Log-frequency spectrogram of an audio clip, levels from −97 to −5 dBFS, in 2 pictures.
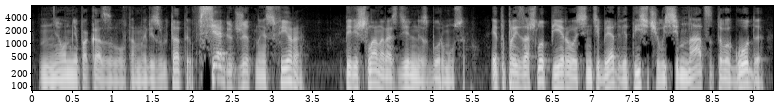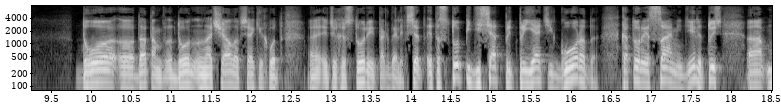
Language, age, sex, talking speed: Russian, 40-59, male, 125 wpm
